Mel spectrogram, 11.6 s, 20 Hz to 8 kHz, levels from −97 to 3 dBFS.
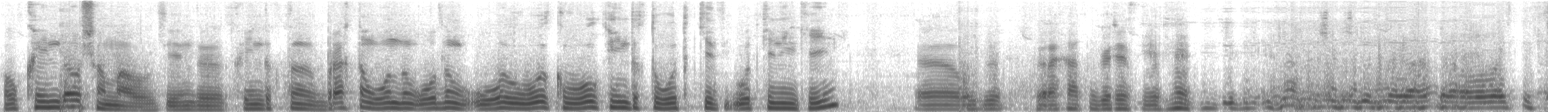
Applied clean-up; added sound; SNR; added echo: neural separator model SepFormer DNS4.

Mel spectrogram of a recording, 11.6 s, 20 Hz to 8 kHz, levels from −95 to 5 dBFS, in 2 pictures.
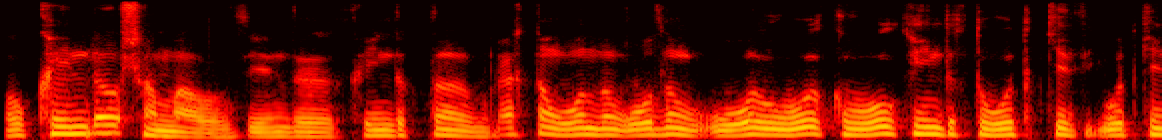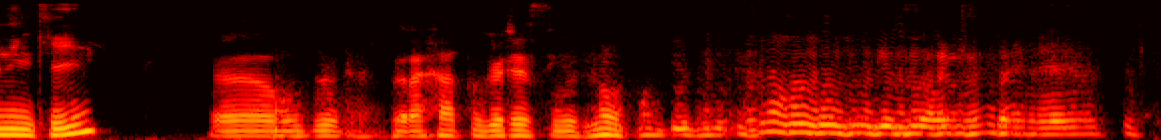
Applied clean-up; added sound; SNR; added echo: neural mask model DeepFilterNet 3.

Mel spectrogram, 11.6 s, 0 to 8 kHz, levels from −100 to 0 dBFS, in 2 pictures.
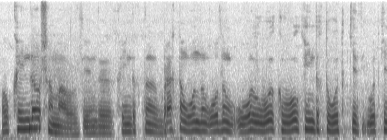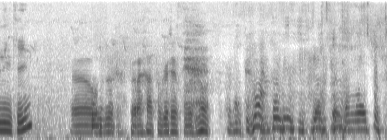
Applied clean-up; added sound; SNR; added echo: neural mask model Resemble Enhance denoiser.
